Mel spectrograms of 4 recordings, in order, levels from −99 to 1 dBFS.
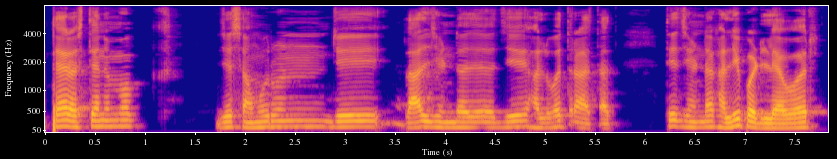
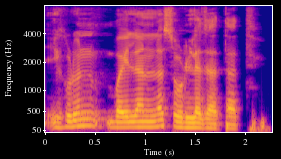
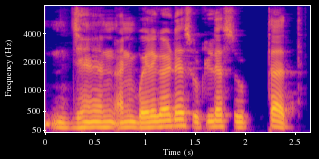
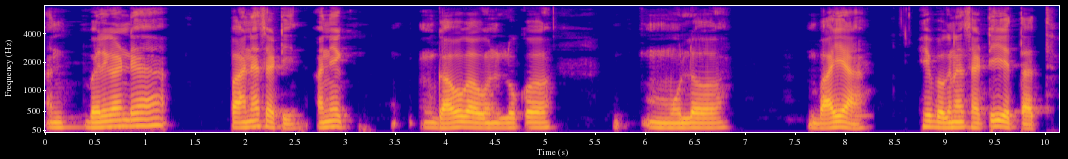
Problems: constant background noise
